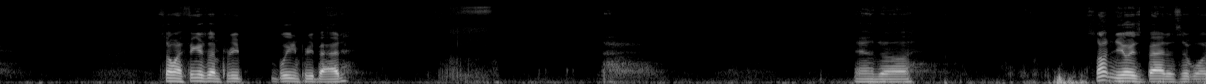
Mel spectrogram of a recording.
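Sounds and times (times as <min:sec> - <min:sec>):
man breathing softly: 0:00.0 - 0:01.6, 0:04.2 - 0:05.1, 0:06.0 - 0:08.0.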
